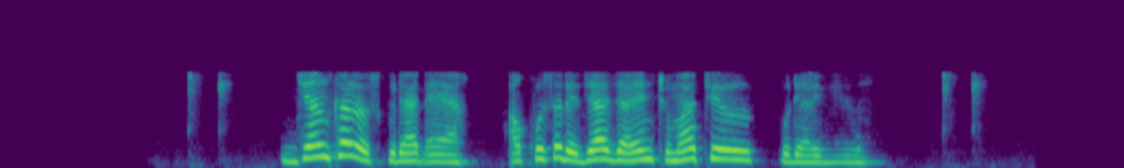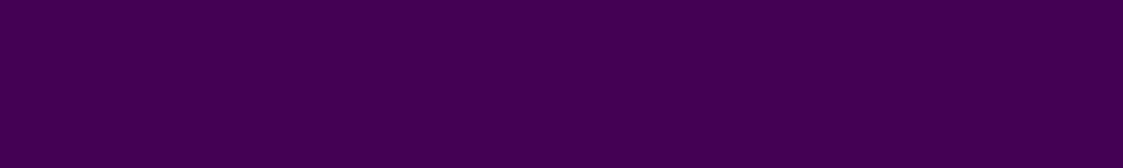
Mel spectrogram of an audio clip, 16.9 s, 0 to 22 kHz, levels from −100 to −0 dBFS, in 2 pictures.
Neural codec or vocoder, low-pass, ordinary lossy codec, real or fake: codec, 16 kHz, 4 kbps, FreqCodec, larger model; 3.6 kHz; none; fake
